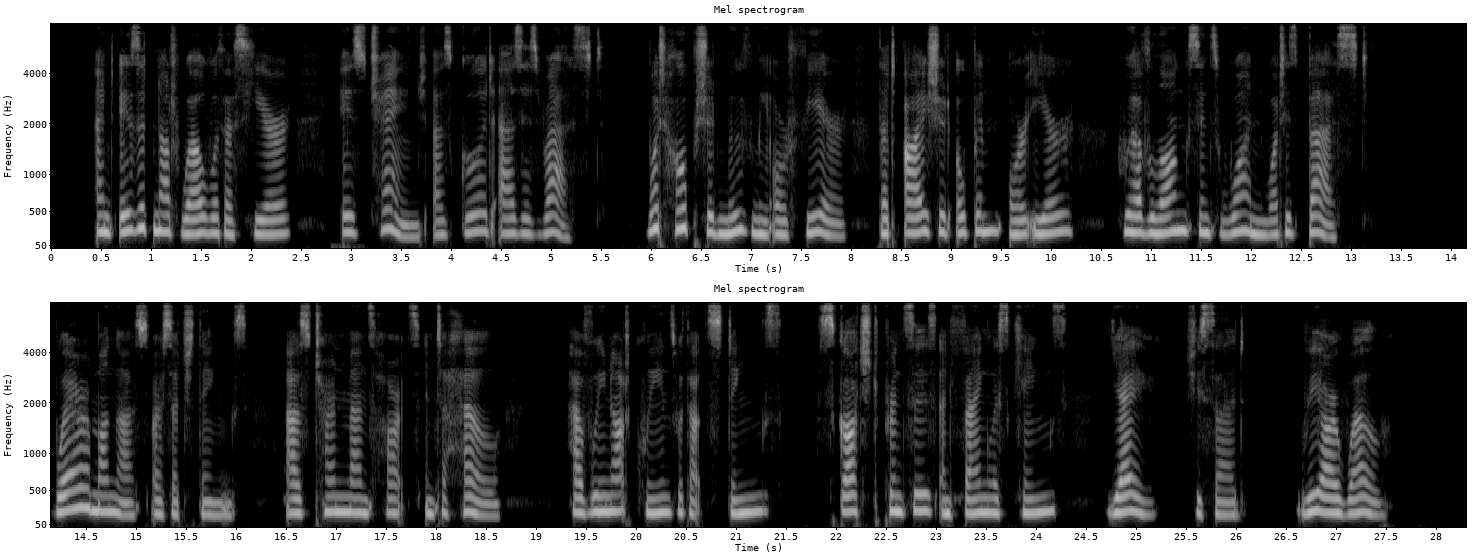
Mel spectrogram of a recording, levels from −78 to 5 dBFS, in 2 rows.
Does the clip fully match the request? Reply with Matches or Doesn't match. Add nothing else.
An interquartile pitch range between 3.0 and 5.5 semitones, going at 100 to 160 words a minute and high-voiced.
Doesn't match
